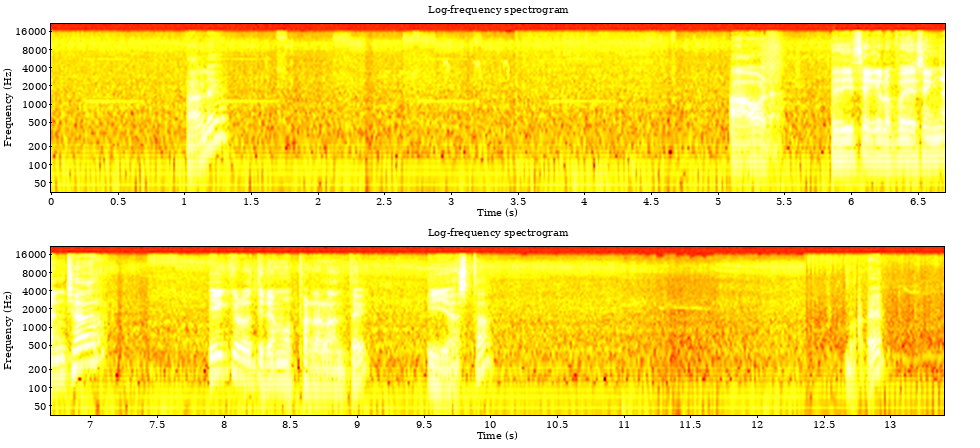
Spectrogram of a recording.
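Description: A young man talks with animation into a microphone in short bursts.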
